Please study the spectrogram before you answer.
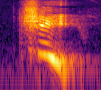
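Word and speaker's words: ち: It's like a number 5, but it's pronounced chi, a chunk of cheese.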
